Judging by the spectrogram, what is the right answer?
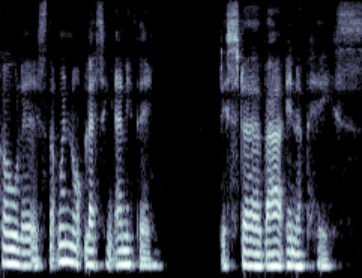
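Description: A calm, somewhat breathy woman at a very deep, low pitch, fairly slow and fairly even in intonation. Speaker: meditation teacher. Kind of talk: guided meditation. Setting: voice only, no background music. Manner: slow, calm. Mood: warm, chatty intro. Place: home room. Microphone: webcam.

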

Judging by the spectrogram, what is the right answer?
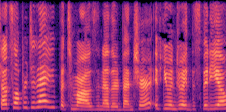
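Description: Her pitch swinging very widely, a woman speaks in a bright, sharp tone. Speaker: travel vlogger. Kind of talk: casual vlog chat. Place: home room. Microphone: phone near.

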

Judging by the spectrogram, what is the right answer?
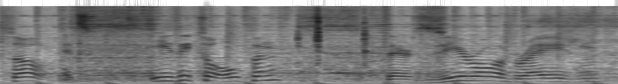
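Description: A man's voice over clear music in the background. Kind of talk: product presentation. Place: hall.

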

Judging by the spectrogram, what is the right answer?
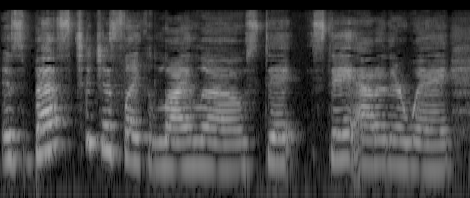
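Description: A woman is speaking. Her intonation is lively. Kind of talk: horoscope reading vlog. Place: home room. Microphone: phone near.

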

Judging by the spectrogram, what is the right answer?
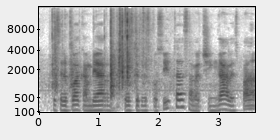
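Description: Noticeable background noise surrounds a man with a Mexican accent. He speaks at a medium pitch and a moderate pace with ordinary pitch variation. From Mexico. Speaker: YouTuber, toy unboxing; YouTuber. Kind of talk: casual vlog unboxing. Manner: animated. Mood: joking, relaxed, swears casually. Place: home room. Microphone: phone near.

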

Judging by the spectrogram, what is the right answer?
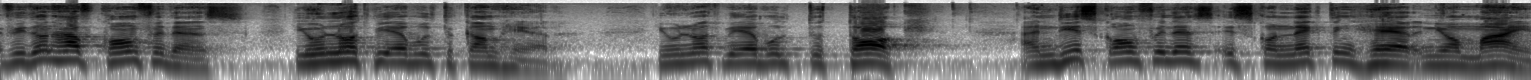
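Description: A man speaks with an Arabic accent in a high pitch. His pitch varies in an ordinary way. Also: fairly quick pace. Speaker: student giving a motivational talk. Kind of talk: motivational pep talk to a live audience. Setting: stage with audience. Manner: earnest, encouraging; halting, non-native grammar. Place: hall. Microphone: lapel.

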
